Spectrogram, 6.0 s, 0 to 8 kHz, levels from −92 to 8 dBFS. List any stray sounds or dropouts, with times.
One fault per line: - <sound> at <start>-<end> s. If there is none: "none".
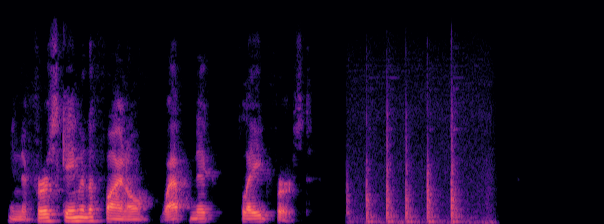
- thud at 3.5-5.0 s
